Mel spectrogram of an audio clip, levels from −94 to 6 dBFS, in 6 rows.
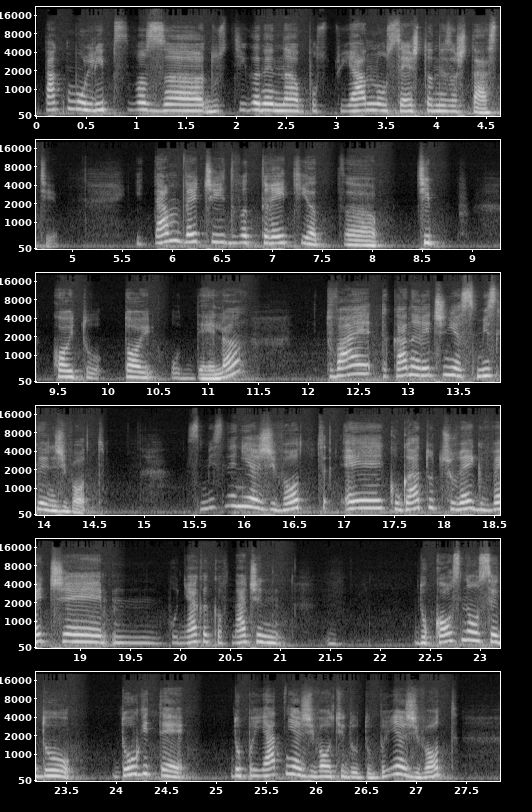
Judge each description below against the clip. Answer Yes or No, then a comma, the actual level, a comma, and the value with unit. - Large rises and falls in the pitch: Yes, wide, 8.7 semitones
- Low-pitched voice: No, high, 210 Hz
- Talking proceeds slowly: Yes, slow, 95 wpm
